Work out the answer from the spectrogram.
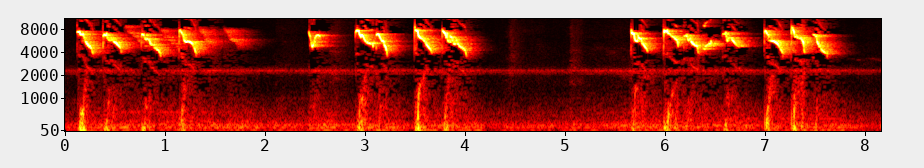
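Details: An Oriental white-eye delivers rival-provoking 'ngalas' song: quick strings of piercing, descending whistled notes, three short bursts separated by silent gaps of one to three seconds.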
